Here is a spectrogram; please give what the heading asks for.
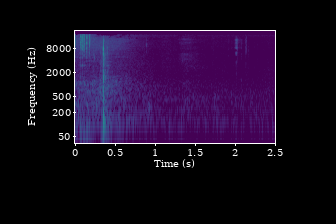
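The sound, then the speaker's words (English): Scissors cutting the last lock of hair during a monastic ordination: one sharp, faint snip, then a tiny click a moment later, with near silence between. “And so we'll do this so that we can then remove the last lock of hair.”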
